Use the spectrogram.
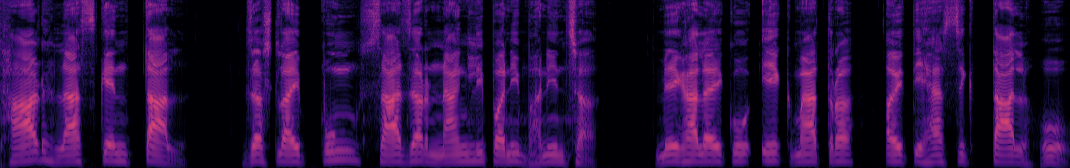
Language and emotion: Nepali, neutral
